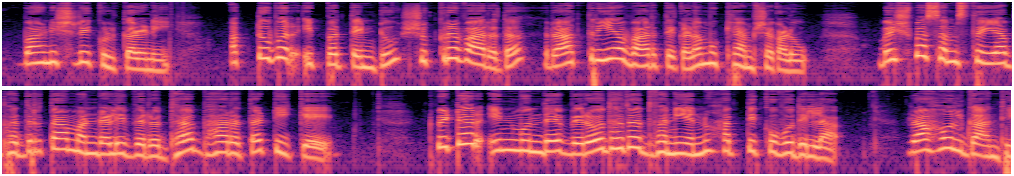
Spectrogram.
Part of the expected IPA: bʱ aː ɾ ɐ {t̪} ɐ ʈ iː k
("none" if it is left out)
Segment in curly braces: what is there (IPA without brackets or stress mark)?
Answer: t̪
